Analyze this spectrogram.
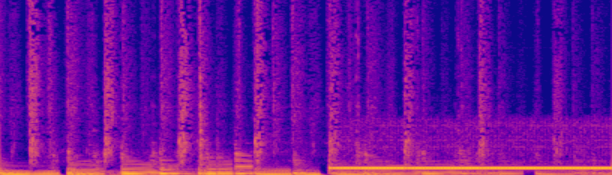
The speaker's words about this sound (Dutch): Wij gaan door naar de rubriek eh, bellen met het politieke orakel. Iedere dag hebben we een andere, dus ik pak mijn telefoon er even bij. En vandaag gaan we bellen met Jan Terlouw.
